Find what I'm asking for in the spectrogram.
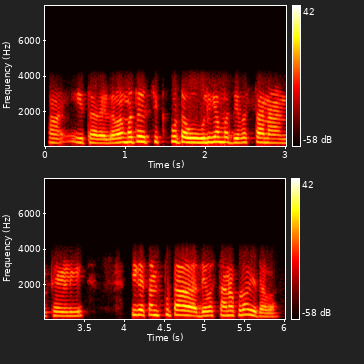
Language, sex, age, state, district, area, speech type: Kannada, female, 18-30, Karnataka, Vijayanagara, rural, conversation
